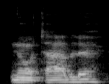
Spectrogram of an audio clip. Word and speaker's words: notable: The cable, el cable, notable, terrible, posible, flexible. Okay, these Spanish words that end in BLE are stressed at the end conditional on the next to the last syllable. Example, notable. So we're gonna be like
